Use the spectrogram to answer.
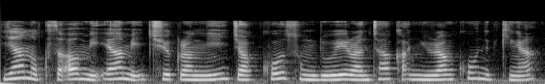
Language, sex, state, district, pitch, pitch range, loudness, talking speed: Garo, female, Meghalaya, West Garo Hills, 225 Hz, 215-250 Hz, -14 LUFS, 100 wpm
